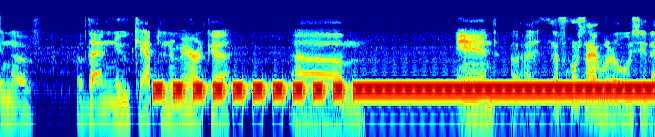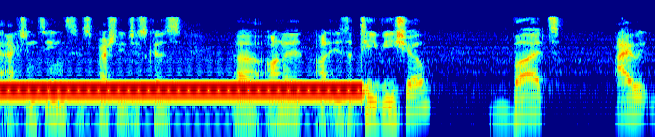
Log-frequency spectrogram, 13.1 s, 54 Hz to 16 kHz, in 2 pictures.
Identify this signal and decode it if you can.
Telephone call progress tone (North American plan), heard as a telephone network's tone, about 350, 440 Hz, 0.1 s on and 0.1 s off, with room echo and speech in English. Stutter dial tone.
